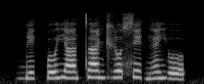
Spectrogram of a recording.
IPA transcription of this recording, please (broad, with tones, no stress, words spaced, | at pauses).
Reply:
ɡ͡be˨k͡po˨˦jã˧ tã˦d͡ʒo˦se˦˨ ɡɛ̃˧jo˨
